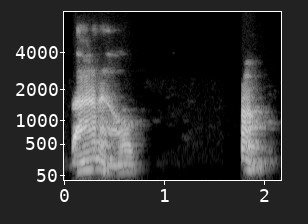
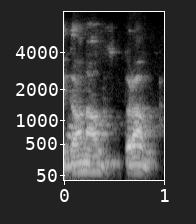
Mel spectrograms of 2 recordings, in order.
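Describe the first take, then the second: First: "Donald Trump" said with the corrected vowel; correct pronunciation. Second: "Donald Trump" said the common mistaken way; wrong pronunciation. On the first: Teacher showing the correct "Donald Trump" to the class, carefully pronounced. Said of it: "It's actually Donald Trump". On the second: Teacher showing the wrong "Donald Trump" to the class, mispronounced. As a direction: say "Donald Trump" with the vowels learners usually use. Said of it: "not actually Donald Trump". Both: Shown as a demonstration.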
